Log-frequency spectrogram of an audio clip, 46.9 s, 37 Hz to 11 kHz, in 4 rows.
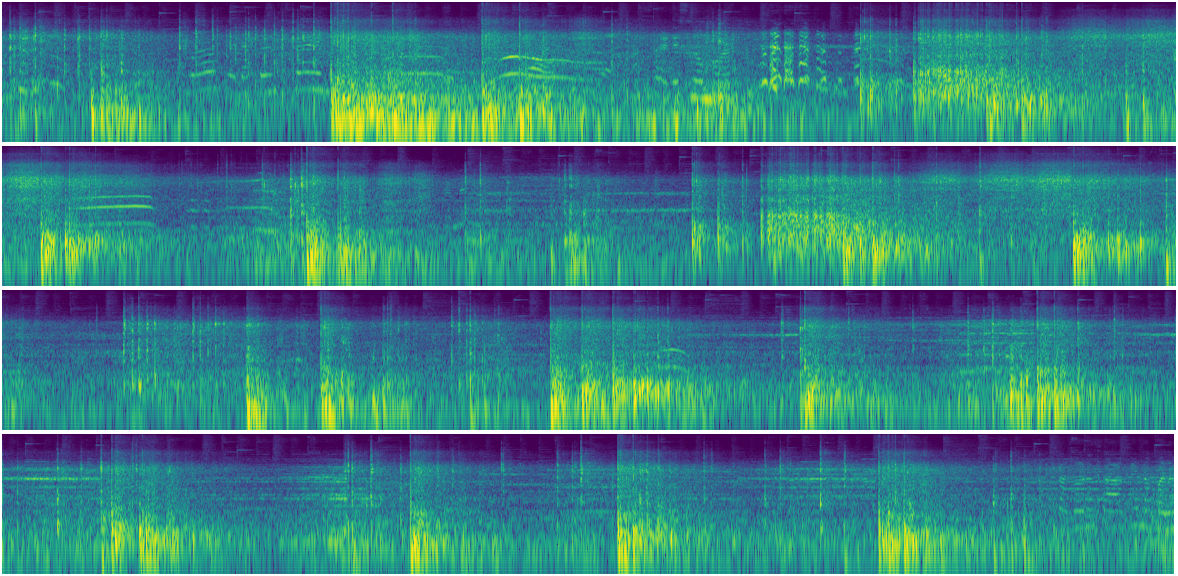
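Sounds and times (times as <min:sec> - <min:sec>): crackle of firework stars: 0:00.0 - 0:07.6, 0:08.4 - 0:46.9
music: 0:00.0 - 0:46.9
heavy firework bang: 0:02.4 - 0:07.4, 0:08.6 - 0:13.2, 0:14.3 - 0:17.7, 0:18.6 - 0:23.7, 0:40.8 - 0:45.6
firework shells bursting: 0:08.3 - 0:46.9.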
